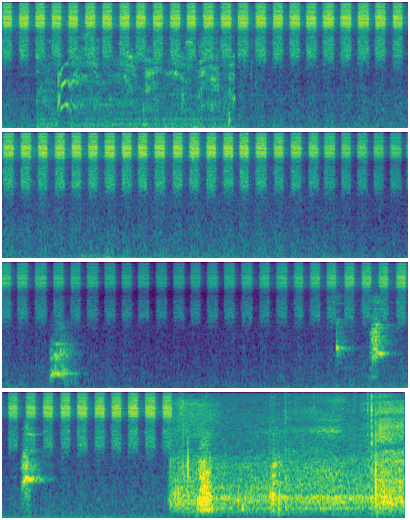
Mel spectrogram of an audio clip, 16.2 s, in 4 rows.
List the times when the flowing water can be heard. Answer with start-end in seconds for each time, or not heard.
not heard.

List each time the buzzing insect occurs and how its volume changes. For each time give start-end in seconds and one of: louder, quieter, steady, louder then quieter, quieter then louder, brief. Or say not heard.
0.0-16.1 quieter then louder.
